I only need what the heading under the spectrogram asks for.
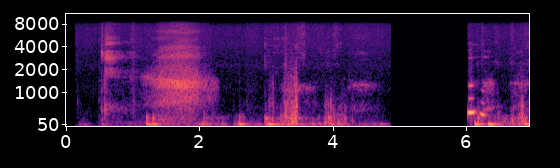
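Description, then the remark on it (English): A long, breathy yawn stretches out, with airy exhaling and low voiced groaning, followed by a few murmured sounds and another breath near the end. “Dude, I can't stop yawning.”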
